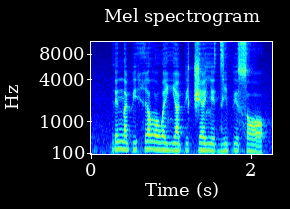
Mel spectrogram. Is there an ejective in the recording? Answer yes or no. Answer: no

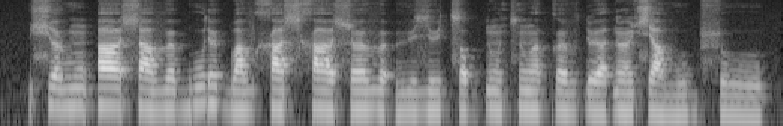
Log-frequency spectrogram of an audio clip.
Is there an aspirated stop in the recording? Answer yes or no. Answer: no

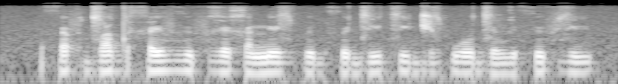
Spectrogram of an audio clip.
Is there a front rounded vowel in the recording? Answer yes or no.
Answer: yes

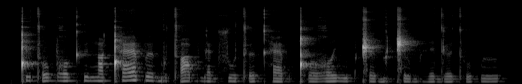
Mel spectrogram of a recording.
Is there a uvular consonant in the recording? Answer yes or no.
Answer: yes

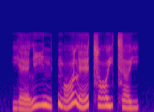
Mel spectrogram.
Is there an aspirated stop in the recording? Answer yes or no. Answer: no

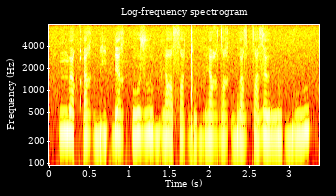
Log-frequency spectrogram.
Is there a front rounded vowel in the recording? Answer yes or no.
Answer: no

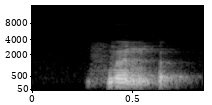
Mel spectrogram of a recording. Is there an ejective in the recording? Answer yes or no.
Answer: no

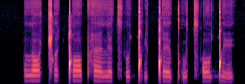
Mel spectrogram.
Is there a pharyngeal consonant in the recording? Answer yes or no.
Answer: no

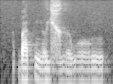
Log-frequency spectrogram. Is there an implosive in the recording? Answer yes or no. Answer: yes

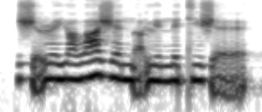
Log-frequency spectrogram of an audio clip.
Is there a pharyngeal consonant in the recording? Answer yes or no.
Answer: no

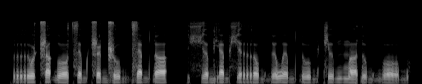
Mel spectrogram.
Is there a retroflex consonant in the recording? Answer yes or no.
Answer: yes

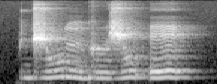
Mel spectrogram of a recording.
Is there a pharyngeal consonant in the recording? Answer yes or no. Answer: no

